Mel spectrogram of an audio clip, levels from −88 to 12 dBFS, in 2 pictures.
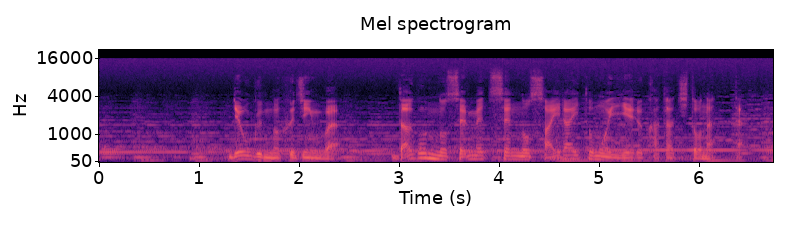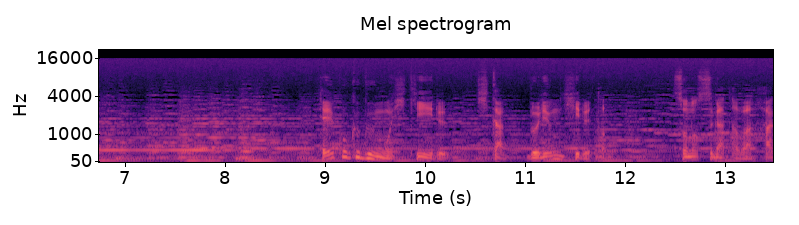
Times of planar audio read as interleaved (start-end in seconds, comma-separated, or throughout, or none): none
